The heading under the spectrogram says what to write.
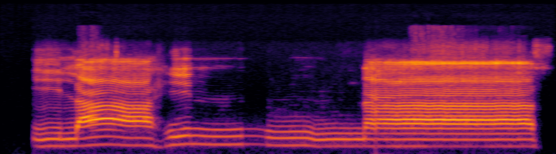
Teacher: dipanjangkan 2 harokat atau 2 alif ya, atau 2 ketukan. Ilahin, jangan ilahin, jangan, tapi ayun aja.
